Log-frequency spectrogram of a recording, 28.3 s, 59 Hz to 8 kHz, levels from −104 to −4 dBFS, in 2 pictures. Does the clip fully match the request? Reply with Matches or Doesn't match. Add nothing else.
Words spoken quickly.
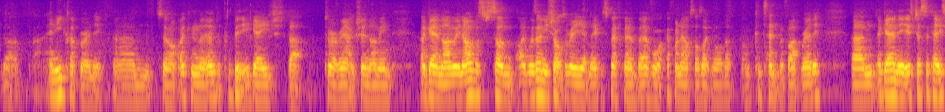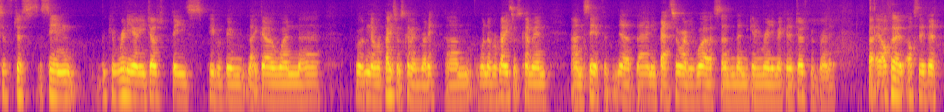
Matches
